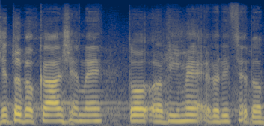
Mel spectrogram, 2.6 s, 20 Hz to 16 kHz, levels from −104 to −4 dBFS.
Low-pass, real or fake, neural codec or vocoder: 14.4 kHz; fake; codec, 32 kHz, 1.9 kbps, SNAC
